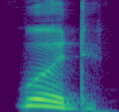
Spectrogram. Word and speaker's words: would: Elf selves health Welsh help bulb bolt sold milk belch bulge kiln film and L is silent in some words calm palm Arm salmon half chalk talk walk folk yoke would could kernel.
